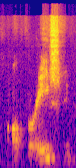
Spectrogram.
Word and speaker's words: operation: When I say the noun with the suffix shan, the stress, when I pronounce, falls here. Look, operation, operation.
